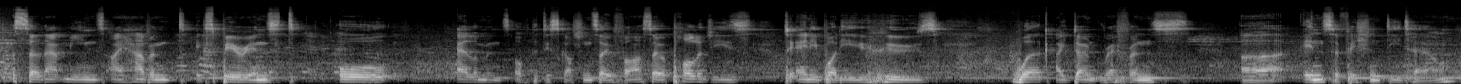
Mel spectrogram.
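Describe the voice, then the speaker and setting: Through noticeable background noise and audible room echo, a man with a fairly low pitch speaks at a fairly slow pace with fairly even intonation. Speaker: artist and writer, discussion moderator. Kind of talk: panel discussion moderation.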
